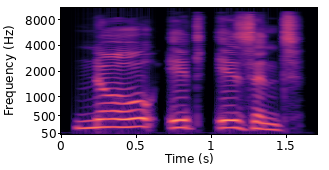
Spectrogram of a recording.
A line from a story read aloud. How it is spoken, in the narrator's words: yelled Veek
